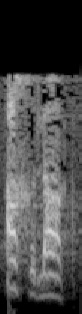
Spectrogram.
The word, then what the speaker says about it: اخلاق: اخلاق نہیں بلکہ اخلاق، صحیح تلفظ ہے اخلاق.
